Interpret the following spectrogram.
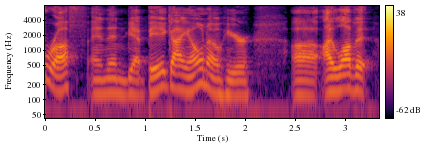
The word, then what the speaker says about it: Iono: Which also fun fact if you did not know um the card is pronounced iono. You know kind of a little port manto of of I don't know um is not quite Iono but seems to be what everybody's calling it anyway.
